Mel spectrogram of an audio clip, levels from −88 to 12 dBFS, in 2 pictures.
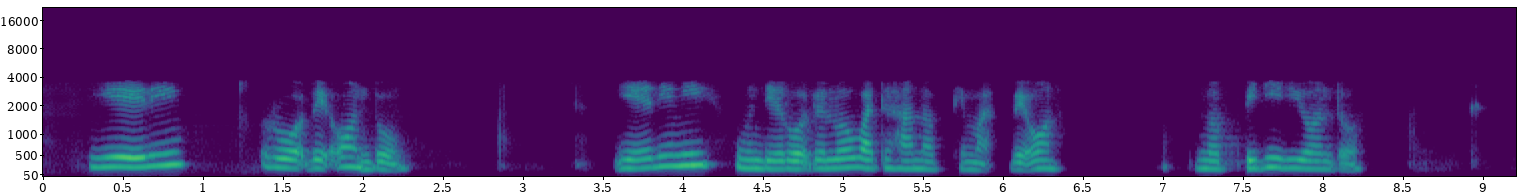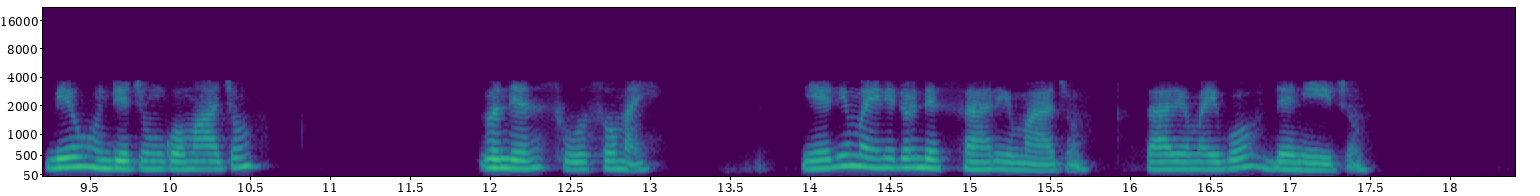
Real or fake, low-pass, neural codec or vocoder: fake; 3.6 kHz; codec, 24 kHz, 0.5 kbps, DualCodec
